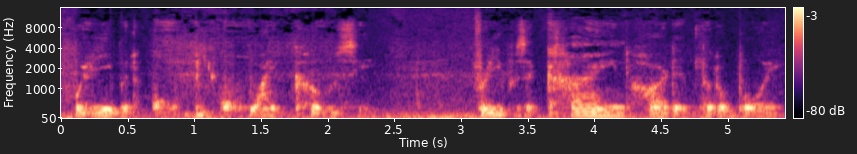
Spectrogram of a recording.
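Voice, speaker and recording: A man softly reading a bedtime story in an ASMR style, soothing and often dropping into a whisper. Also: low-pitched, recorded from a distance, low-quality recording. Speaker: ASMR storyteller playing a dad.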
